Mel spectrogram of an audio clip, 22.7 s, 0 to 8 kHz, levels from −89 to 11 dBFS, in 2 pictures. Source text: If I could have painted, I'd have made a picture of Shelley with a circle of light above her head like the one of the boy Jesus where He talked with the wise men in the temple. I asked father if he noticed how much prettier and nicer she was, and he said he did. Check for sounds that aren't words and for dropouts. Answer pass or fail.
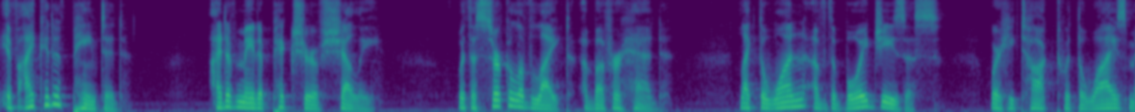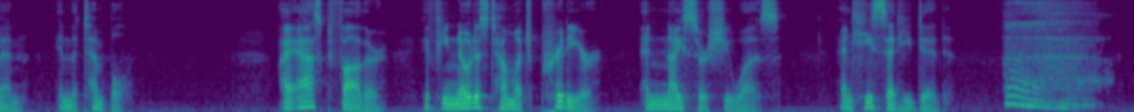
fail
